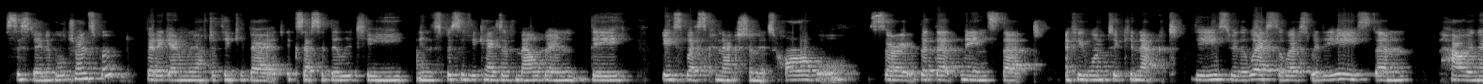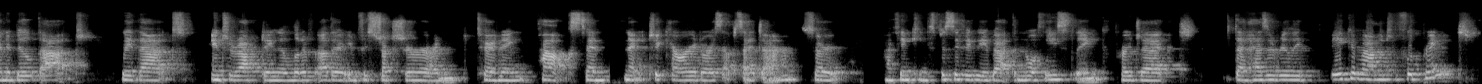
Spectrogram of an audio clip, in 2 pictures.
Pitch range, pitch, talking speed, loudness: 195-220 Hz, 200 Hz, 165 wpm, -19 LUFS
